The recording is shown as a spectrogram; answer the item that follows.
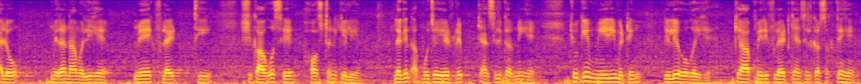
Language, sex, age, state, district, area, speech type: Urdu, male, 18-30, Delhi, North East Delhi, urban, spontaneous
